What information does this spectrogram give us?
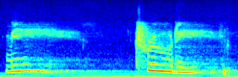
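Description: An actress playing a dead lover's ghost in a 1970s radio drama, blissful, slow and eerily beckoning. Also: female voice, high voice, steady tone, lo-fi sound. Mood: eerie, beckoning. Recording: heavy reverb, hissy 1970s radio recording.

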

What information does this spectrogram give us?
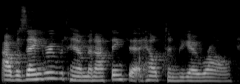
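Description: A woman's voice: medium pitch, quick pace, natural voice. A woman reading the lines of an earnest, dutiful eldest boy from a storybook, in her own voice.

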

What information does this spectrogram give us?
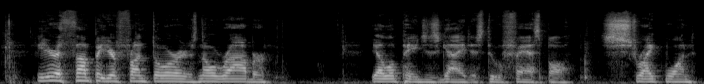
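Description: A young man with a husky, mid-pitched voice talks casually to his phone at home. He tells his story like a comedic rant, animated and full of exaggeration, with some swearing. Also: takes it slowly, long pauses. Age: 20s. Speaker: vlogger. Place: small dim room at home, indoors.

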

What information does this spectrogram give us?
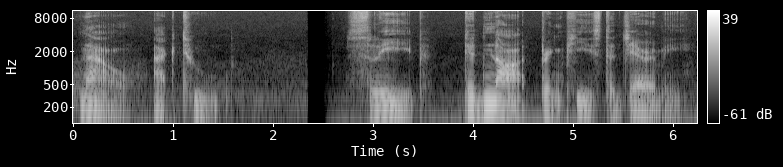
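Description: A man narrating a scripted mystery horror anthology as host, ominous, deliberate and dramatic. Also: a bass voice, sing-song, creaky, breathy edge.

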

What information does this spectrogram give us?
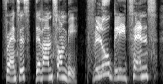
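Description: A high, dry-recorded young female voice for a zombie video game. She is a tough survivor with a blunt, sarcastic edge. Her delivery is urgent, made for short combat barks and quips. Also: slow, no echo. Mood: sarcastic, exasperated. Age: young adult. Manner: blunt, foul-mouthed, urgent.

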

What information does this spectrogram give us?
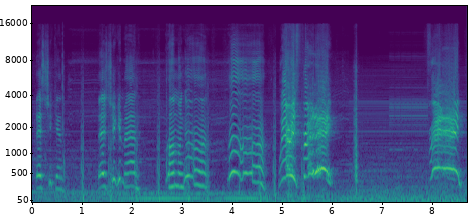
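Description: A young man playing a horror game and recording through a headset at home, muttering to himself and breaking into panicked shouts. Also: very high-pitched, background noise. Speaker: gaming YouTuber. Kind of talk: horror game let's play. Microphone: over-ear headset.

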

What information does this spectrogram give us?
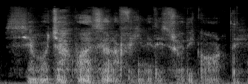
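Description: A middle-aged woman voicing a scheming evil witch queen of darkness in an ASMR roleplay, hissing curses in slow menacing whispers close to a desk mic. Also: pushed and bright, close to an everyday voice. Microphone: desk condenser mic close up.

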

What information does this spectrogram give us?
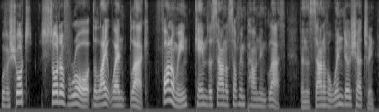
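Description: A young man with a headset mic in a small bedroom, reading a visual novel aloud in a hushed voice and breaking into loud reactions. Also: fairly high pitch, expressive, normal speed, few pauses, clear, resonant tone, no room sound. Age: young adult. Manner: reads narration in a hushed tone, reacts with loud outbursts. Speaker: gaming video host.

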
